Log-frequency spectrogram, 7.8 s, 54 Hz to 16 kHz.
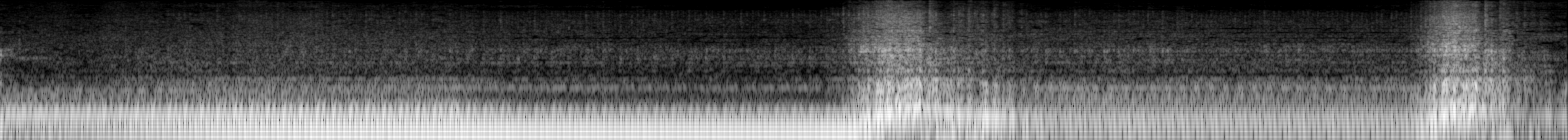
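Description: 1988 Chevy Cavalier's 2.8-litre V6 idling, blipped twice, about four seconds in and again near the end, each rev rising and dropping straight back to idle. It sounds a little gurgly.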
